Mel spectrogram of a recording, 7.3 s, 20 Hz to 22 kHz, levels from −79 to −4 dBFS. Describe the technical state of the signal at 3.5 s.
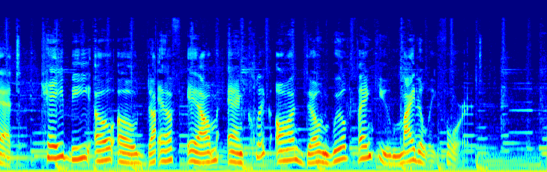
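At 3.5 s the signal is intact, with no dropout, distortion, glitch or other fault to be heard at that point.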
